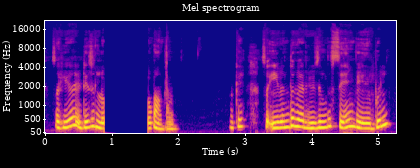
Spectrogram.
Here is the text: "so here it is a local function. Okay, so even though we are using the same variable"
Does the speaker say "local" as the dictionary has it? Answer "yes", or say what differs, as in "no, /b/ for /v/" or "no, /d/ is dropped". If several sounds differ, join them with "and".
no, /k/ is dropped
